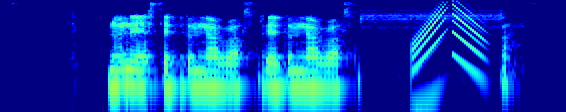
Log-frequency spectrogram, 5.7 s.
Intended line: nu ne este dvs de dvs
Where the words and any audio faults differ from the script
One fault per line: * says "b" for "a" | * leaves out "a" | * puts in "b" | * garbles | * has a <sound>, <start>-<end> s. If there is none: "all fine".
* has a chirp, 4.1-4.9 s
